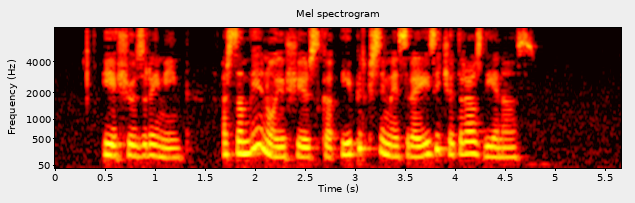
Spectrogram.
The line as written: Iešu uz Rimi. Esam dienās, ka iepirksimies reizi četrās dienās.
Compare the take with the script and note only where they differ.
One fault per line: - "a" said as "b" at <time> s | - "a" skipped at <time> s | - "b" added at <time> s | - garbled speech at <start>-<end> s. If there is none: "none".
- "dienās" said as "vienojušies" at 2.0 s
